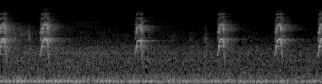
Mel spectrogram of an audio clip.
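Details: One of a pair of urban squirrels, met on an early morning walk, gives bright, sharp chirps. There are about six across the stretch, with uneven gaps, over a constant low rumble of passing vehicles.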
